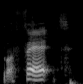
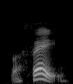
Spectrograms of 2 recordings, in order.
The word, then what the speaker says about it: buffet: Don't say buffet, say buffet.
